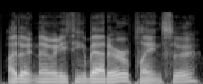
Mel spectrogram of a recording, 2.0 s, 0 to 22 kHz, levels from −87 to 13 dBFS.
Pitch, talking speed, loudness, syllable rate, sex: 135 Hz, 205 wpm, -15 LUFS, 7.0 syllables/s, male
